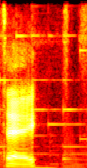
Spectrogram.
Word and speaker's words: Date: This is a Japanese game, of course you pronounce it Date.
